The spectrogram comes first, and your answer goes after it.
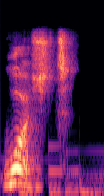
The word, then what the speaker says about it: washed: When the pronunciation of the last sound of the regular verbs in present is unvoiced, there is no vibration in our vocal cords, the past tense is pronounced t, t.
